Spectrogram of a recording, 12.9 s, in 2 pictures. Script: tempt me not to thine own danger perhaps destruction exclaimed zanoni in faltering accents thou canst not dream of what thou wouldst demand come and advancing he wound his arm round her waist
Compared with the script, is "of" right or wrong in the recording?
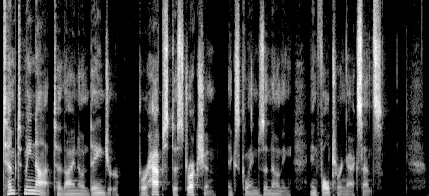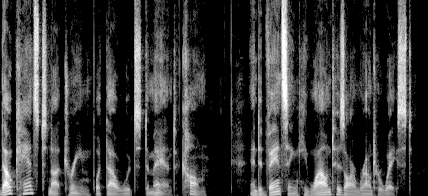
wrong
